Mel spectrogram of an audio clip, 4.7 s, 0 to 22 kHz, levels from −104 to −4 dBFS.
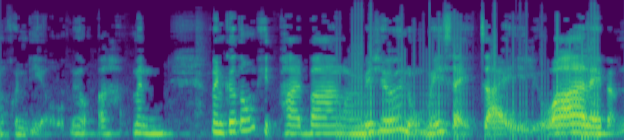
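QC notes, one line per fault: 2.5–4.48 s, block size mismatch (padded): a steady 43.1 Hz buzz sits under the speech, which drags to 0.861 of normal speed at roughly its usual pitch. Each block is written short and zero-filled to a larger read size, consistent with 1024-sample reads, inserting a gap every block.
3.87 s, overlap between stream segments: a brief click or tiny skip as the waveform jumps. Two segments, 4 s long, have overlapping time stamps, and the player trims the overlap, discarding a few milliseconds of sound that was never actually duplicated.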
